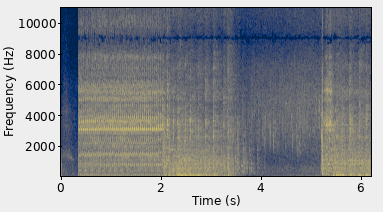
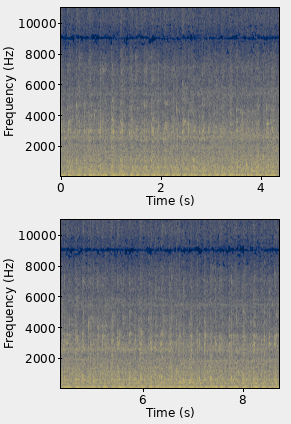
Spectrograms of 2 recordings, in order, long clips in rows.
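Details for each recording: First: Mercury 50hp two-stroke outboard after a full service and carb sync-and-link. It starts, then runs flat with a weak, loping beat, as if on only one cylinder; spark loss traced to a failed CDI/switch box. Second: Mercury 50 hp three-cylinder two-stroke outboard after a new switch box replaced a defective one. It gives a steady, even drone with no stumbles, and the telltale stream is good after clearing mud dauber nests.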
